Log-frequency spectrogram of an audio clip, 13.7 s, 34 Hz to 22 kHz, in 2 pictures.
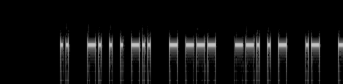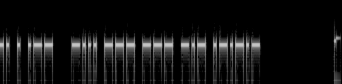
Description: Morse code, heard as a keyed tone, about 22 wpm, 700 Hz. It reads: I NEED TO GET A NEW BOOK.
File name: practice / 22wpm / Sentences with 3-Word Phrases - 22wpm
